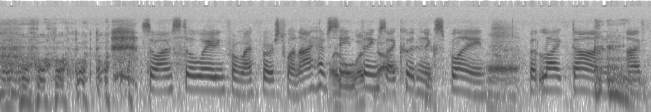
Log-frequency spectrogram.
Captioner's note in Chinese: 突然语气变严肃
